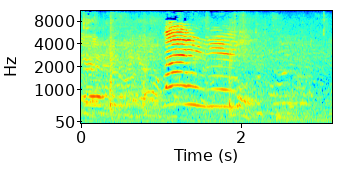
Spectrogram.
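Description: A toddler squeals in a high voice, close by.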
